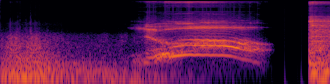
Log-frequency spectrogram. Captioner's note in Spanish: Sonido de gruñidos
